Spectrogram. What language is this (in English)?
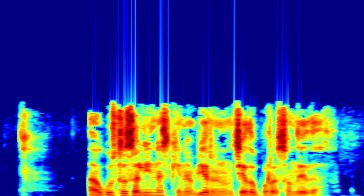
Spanish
